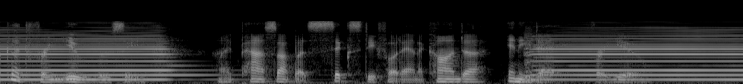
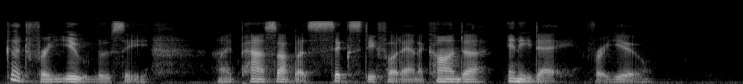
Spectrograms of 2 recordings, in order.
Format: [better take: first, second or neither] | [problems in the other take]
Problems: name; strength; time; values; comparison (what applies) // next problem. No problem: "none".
second | background sound (Bowed string instrument); 4 dB above the speech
